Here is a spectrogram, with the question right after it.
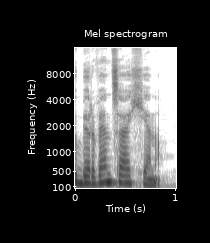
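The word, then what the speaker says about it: vergüenza ajena: И в оригинале на испанском это выражение произносится как «бервенца ахена», что переводится как «стыд за другого».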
